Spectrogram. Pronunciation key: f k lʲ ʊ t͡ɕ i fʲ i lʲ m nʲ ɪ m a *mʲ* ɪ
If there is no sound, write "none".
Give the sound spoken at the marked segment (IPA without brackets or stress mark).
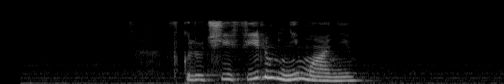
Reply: nʲ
